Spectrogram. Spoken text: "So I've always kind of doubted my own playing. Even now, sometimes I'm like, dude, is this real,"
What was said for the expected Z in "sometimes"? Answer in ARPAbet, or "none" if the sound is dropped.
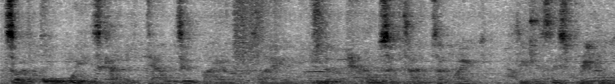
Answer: Z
